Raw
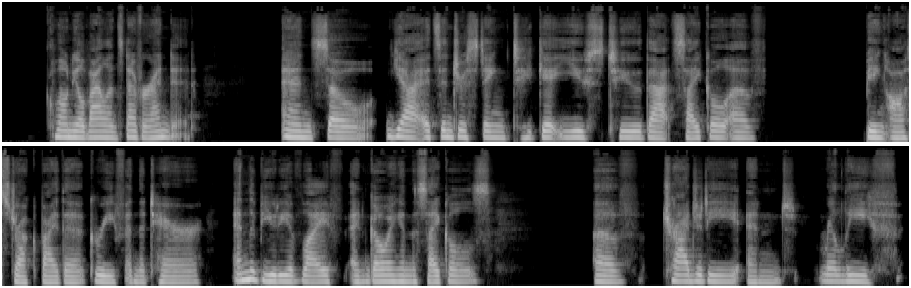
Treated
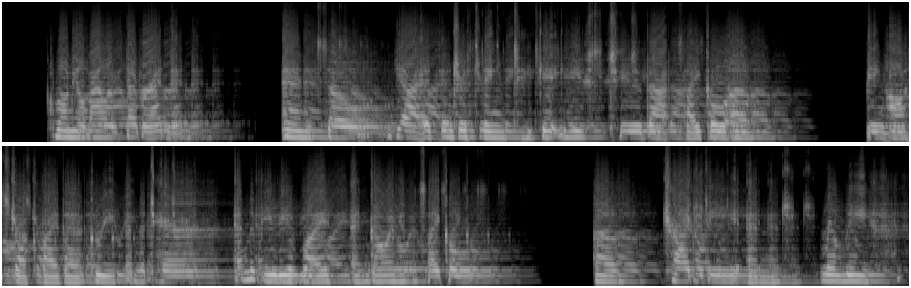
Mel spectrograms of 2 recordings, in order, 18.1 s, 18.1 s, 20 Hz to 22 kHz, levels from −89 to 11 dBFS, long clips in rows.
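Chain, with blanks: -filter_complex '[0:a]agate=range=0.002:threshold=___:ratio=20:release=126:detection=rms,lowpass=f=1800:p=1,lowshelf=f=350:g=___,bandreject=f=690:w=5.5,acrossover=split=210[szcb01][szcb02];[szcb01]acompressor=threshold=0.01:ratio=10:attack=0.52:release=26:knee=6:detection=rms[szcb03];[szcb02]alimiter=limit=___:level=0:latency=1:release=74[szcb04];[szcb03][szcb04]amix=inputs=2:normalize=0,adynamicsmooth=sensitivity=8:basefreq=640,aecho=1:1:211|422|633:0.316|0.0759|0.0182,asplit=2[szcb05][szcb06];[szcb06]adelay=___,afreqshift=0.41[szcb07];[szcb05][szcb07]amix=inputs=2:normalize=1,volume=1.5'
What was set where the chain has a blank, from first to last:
0.00794, -5, 0.158, 3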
